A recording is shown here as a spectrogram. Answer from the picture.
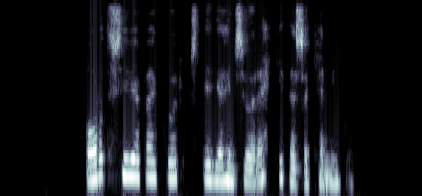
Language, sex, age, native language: Icelandic, female, 60-69, Icelandic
